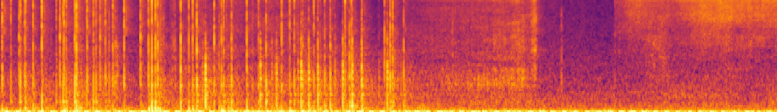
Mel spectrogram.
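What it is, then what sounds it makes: Large paper playing card. An oversized flat paper or cardstock joker playing card lying on a wooden table is rubbed and scratched with long painted fingernails and fingertips. The first half is a dense run of crisp, crackling scratches and taps. It then gives way to a smoother, steady papery rubbing hiss with a bright, airy edge.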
